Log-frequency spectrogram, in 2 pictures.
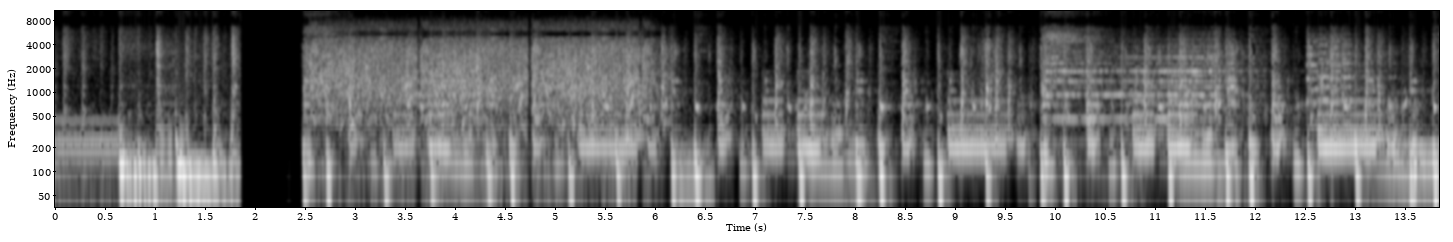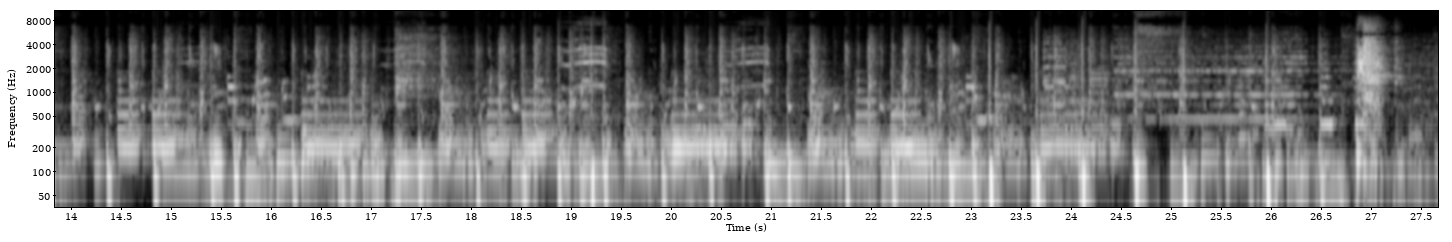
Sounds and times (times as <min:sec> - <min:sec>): Music: 0:00.0 - 0:01.9, 0:02.5 - 0:27.6.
